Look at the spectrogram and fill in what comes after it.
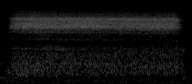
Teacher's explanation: Now try s. You see? There is no vibration.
